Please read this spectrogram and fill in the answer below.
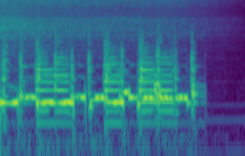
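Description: Slot machine's win count-up tune: short electronic notes repeating in a quick, even rhythm, about four or five a second, as the credits tally a win. It cuts off suddenly at the very end, as the count finishes.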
